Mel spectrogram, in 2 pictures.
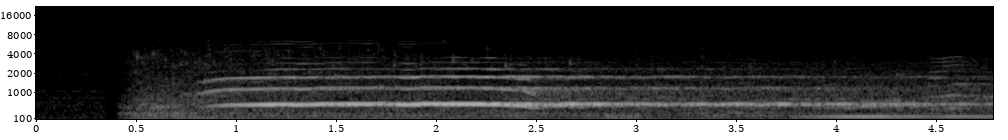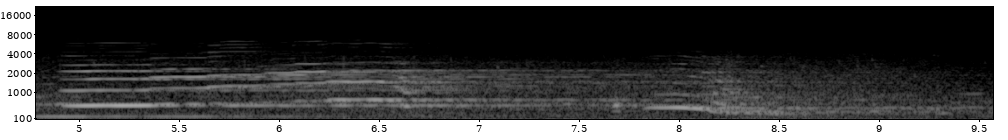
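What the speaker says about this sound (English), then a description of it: "Whenever I hear whales communicating" Whale song from wild whales in coastal waters: long rising and falling tonal moans and whistles, several overlapping calls that sweep and bend, clear and fairly loud for about nine seconds with no talking.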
